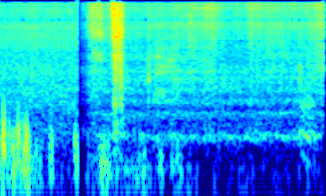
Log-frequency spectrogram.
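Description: A swarm of honeybees buzzing in the air, a steady hum. A low rumbling on the microphone fills the first second, then stops abruptly at a cut.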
